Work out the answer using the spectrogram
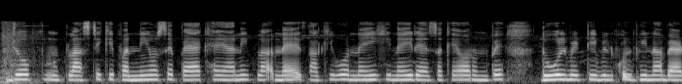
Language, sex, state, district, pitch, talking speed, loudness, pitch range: Hindi, female, Chandigarh, Chandigarh, 215 Hz, 210 wpm, -16 LUFS, 210-220 Hz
